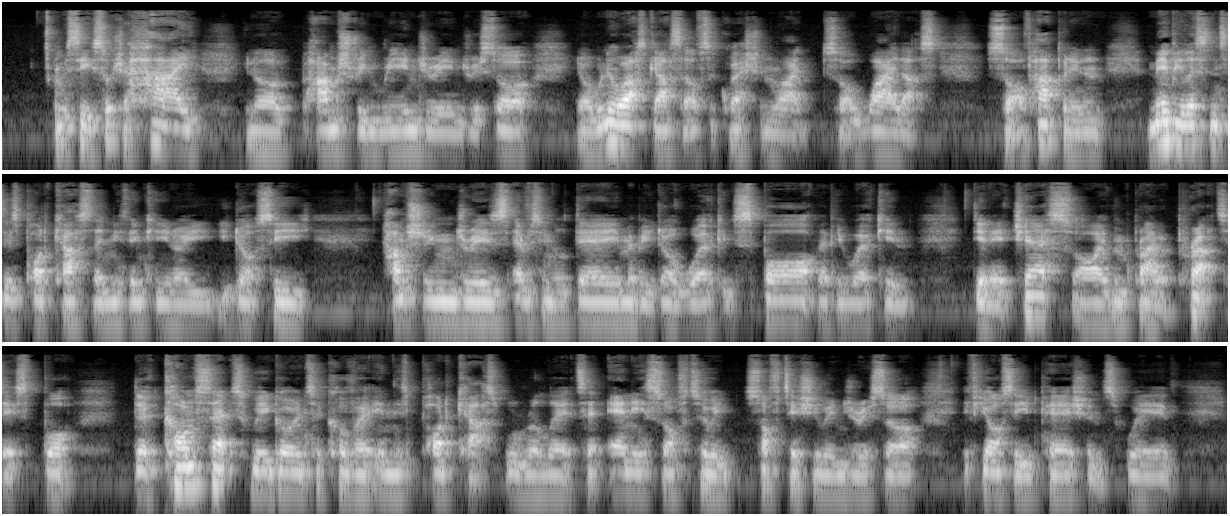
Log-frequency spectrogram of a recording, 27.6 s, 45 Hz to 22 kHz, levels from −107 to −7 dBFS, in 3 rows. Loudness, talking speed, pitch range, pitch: -26 LUFS, 200 wpm, 95-110 Hz, 100 Hz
